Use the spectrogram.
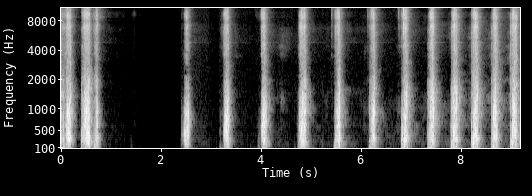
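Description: Long fingernails on both hands scratch a stuffed pillow with a purple velvet cover and a silver geometric pattern. Three quick, rough scrapes come first, then a pause, then a steady run of dry, bright scratching strokes that speed up toward the end.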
